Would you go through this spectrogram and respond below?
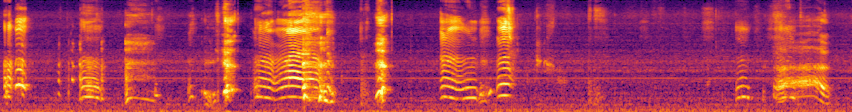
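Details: Hiccups in an adult: repeated short, squeaky voiced catches, roughly fifty a minute and irregular, mixed with laughter from the daughter.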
